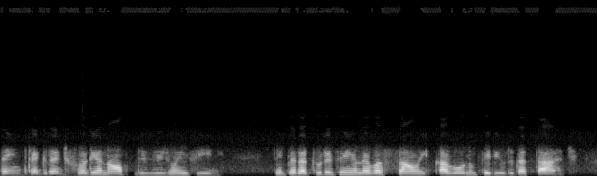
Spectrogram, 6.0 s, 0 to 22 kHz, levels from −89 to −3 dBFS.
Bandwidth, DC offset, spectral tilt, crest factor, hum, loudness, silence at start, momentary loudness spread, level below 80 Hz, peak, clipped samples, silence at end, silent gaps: over 20 kHz; under 0.1%; -4.5 dB/octave; 22 dB; none; -23 LUFS; 0 s; 15 LU; -78 dBFS; -2 dBFS; under 0.1%; 0.2 s; none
